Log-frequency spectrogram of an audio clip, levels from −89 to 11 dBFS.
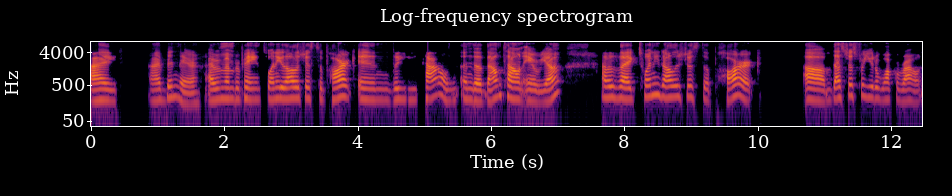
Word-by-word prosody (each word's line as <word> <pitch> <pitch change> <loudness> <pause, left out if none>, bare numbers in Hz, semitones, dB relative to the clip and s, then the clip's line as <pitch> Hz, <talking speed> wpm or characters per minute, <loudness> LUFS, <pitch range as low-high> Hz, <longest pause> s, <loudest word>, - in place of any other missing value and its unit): I 185 0 +3 0.5
I've 185 +1 -2
been 230 +1 -6
there. 160 -4 -5
I - - 0
remember 210 +1 -2
paying 200 -1 +3
$20 215 +1 +1
just 215 -2 -5
to 200 - -12
park 225 +6 +4
in 195 -2 -2
the 200 -1 -8
town, 210 -5 +2
in 205 -1 -6
the 185 -1 +1
downtown 220 -3 +3
area. 180 - +2 0.6
I 230 0 0
was, 225 -2 -7
like, 205 -2 +5
"$20 240 -2 -2
just 240 -2 -7
to 195 -3 -11 0.2
park?" - - +3 0.8
Um, 190 -3 +4
that's 220 +1 +1
just 255 0 -2
for 260 - -9
you 230 -2 -6
to 215 - -6
walk 200 -1 -4
around. 185 -2 -2
205 Hz, 160 wpm, -21 LUFS, 190-225 Hz, 0.8 s, like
